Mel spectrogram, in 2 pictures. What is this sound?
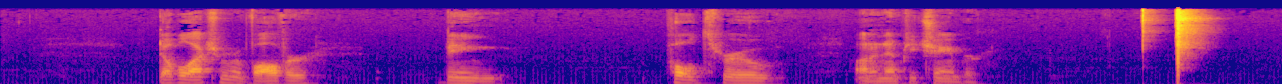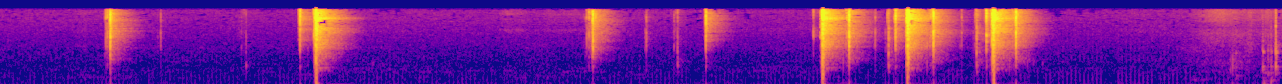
Double Action Revolver Empty Chamber
Empty chamber of a double action revolver
action, emptying, shell, handgun, shells, chamber, empty, gun, casings, revolver, casing, hand, double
